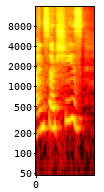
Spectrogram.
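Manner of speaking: plain reading voice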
